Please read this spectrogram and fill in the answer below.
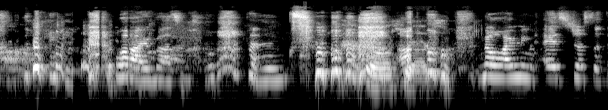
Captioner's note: giggles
